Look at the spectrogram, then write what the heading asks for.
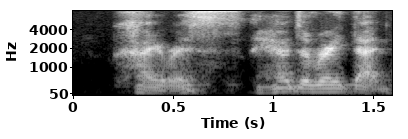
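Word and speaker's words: Kairos: This one in the middle, it's pronounced Chyros. Um, it's spelled like Chyros. K A I R O S, but it's pronounced Chyros.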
